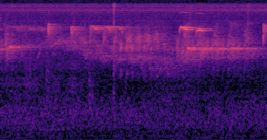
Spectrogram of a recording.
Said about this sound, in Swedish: Vad hörde du mera? Bofink där.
